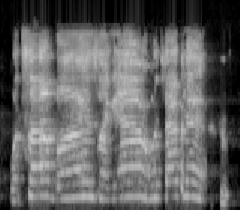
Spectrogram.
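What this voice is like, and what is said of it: Imitates another person's voice. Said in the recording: “that's exactly what he sounded like too ... that was a great impression”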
